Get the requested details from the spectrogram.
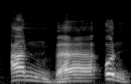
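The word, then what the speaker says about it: أنباء: Kita harus berani membacanya dengan tanwin. Anba'un, jangan ragu-ragu.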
